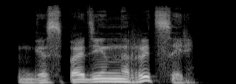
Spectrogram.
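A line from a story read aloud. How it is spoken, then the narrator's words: Hissed reply. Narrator (Russian): зашипел капитан в ответ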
